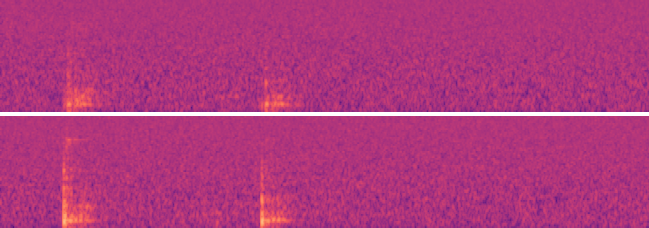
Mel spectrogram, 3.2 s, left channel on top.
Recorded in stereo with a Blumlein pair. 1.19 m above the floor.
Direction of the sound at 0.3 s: 40° right.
